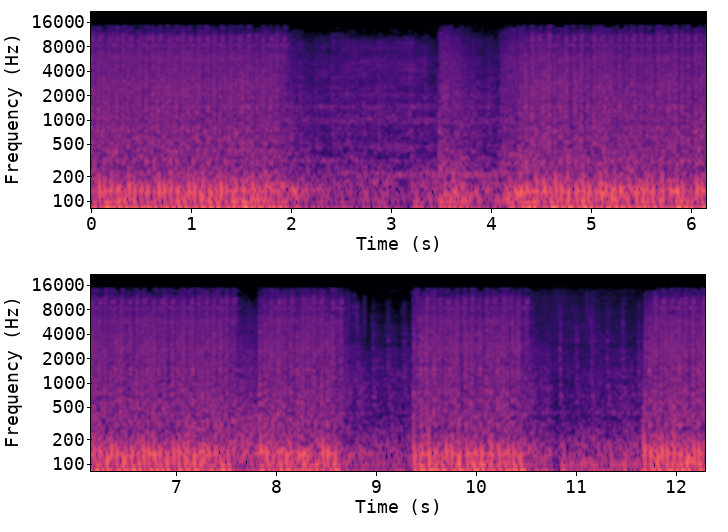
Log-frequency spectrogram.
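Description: Heavy guns fire in rapid bursts with loud booming blasts.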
